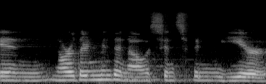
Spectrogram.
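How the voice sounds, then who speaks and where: Soft-spoken and at a fairly slow pace, a woman with a Filipino accent talks with fairly even intonation. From Philippines. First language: Filipino language. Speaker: visual artist and filmmaker. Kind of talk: artist presentation.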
